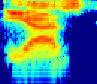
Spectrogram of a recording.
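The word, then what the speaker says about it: IaaS: infrastructure as a service or years as we usually pronounce it a pass or platform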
